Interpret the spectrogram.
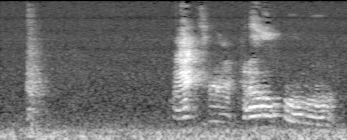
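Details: Pet African grey parrot speaking human phrases indoors: clear, voice-like words with rich harmonic bands after a quiet start, including a phrase ending "in a couple of minutes", in a small room.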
